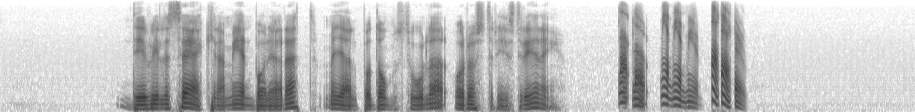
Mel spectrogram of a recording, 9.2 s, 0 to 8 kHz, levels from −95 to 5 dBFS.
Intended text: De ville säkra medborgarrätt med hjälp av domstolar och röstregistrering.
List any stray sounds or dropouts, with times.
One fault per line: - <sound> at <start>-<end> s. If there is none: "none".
- chirp at 6.2-7.5 s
